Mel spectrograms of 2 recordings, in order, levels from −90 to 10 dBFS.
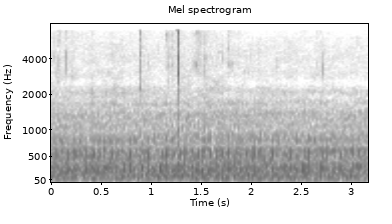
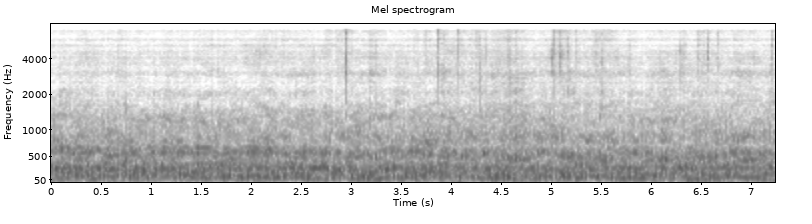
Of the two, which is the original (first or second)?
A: first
